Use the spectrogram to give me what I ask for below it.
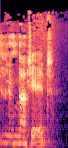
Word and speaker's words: New Madrid: and not New Madrid? – So it's New Madrid because that's the way English speakers pronounced the town that was named for the Spanish capital.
